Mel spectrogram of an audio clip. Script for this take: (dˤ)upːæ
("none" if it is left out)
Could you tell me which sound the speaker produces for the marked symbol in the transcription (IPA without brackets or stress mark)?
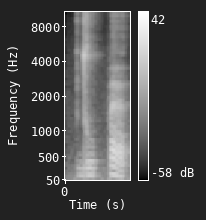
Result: d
